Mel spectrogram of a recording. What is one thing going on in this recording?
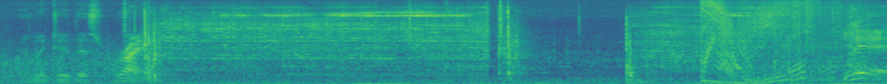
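A skateboard grinds along a metal rail.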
